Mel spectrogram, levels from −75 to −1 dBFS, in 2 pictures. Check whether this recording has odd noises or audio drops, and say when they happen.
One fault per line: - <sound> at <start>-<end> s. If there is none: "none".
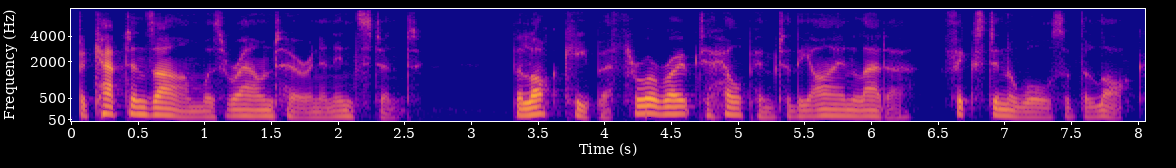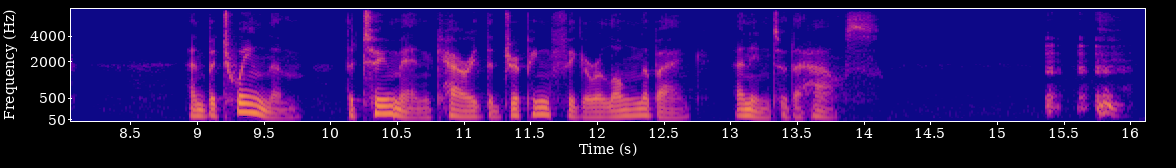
- throat clearing at 15.4-16.0 s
